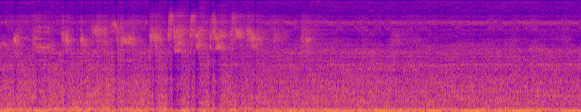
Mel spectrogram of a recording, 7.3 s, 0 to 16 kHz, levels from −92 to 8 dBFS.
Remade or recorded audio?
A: remade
